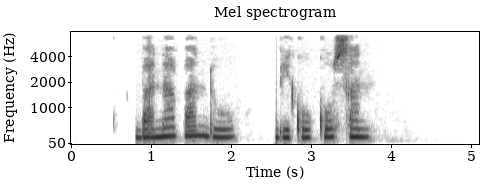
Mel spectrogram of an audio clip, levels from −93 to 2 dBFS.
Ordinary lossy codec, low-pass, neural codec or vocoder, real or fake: MP3, 64 kbps; 7.2 kHz; none; real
